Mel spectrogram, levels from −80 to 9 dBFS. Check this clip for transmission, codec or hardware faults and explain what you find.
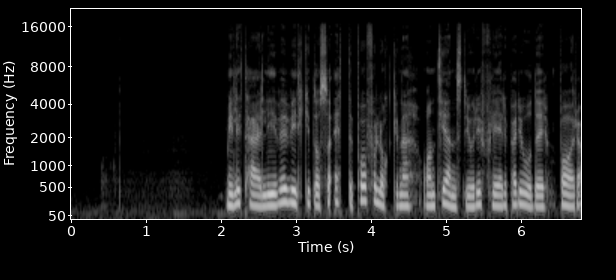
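Nothing stood out on listening to this speech recording.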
